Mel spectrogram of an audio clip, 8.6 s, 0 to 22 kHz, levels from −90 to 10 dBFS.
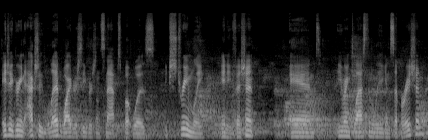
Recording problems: background chatter; loud; throughout; 4 voices, 9 dB below the speech

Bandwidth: 14.5 kHz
